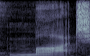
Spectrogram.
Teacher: He uses this long R sound, which is very particular to British English, and it's one of the sounds that you need to get right if you're learning the British accent.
